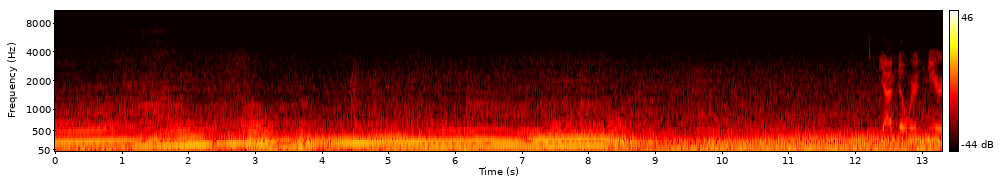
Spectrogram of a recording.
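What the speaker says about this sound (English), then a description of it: "I'm nowhere near at full throttle, and it's accelerating quickly enough for me" A mid-engine Alfa Romeo 4C accelerates from inside the cabin, engine pitch climbing in repeated rising sweeps with gear changes, loud and close under a driver's talk.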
